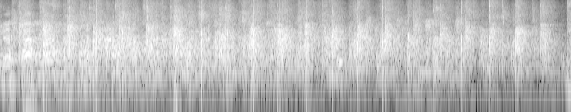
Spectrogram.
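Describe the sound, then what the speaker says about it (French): A crowd claps steadily for several seconds, dense and even, with a few voices faintly under the applause. "On applaudit."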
